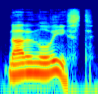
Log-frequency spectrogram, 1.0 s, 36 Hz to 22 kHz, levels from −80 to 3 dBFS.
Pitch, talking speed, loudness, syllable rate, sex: 150 Hz, 245 wpm, -15 LUFS, 4.9 syllables/s, male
